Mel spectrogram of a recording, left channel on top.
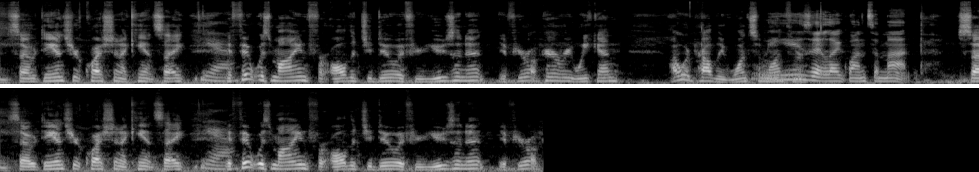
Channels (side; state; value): right; drops out; at 5.5 s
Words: So to answer your question, I can't say. If it was mine for all that you do, if you're using it, if you're up here every weekend, I would probably once a month. We use it like once a month.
